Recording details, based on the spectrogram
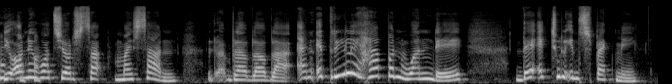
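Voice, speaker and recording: A woman's high voice in an Indonesian accent, very even in loudness yet with very wide pitch swings. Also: moderate pace. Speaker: migrant workers' rights advocate. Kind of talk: interview. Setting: studio.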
